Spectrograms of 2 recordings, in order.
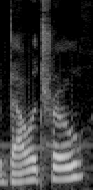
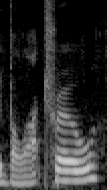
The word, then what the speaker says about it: Balatro: doesn't even pronounce correctly there is no correct pronunciation though that's the thing the developer of the game is like you know everyone was like how do you pronounce this game and he's like I don't know pronounce it however you want so some people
